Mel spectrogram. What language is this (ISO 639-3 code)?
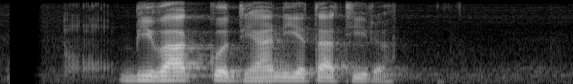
nep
